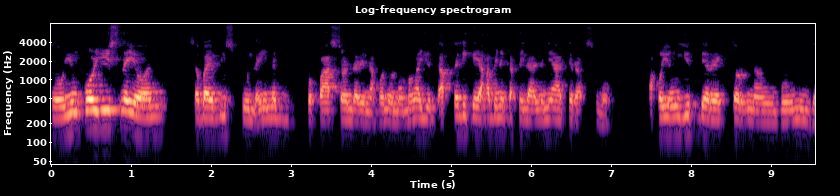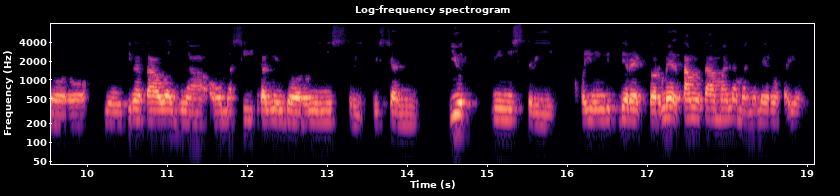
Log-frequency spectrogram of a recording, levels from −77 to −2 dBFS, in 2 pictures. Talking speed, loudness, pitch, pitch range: 165 wpm, -21 LUFS, 120 Hz, 110-165 Hz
